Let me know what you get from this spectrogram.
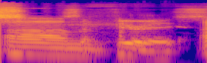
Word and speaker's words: Seferis: S-E-F-E-R-I-S. – Sepheris? – Sepheris.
